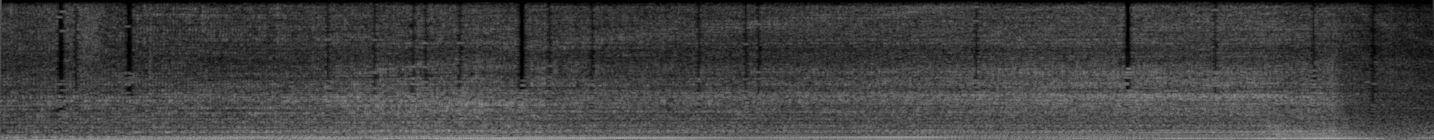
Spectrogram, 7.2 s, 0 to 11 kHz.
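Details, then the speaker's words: Audi RS3 with a big turbo and welded differential on its first drive with the welded differential: it pulls hard with rising turbo whistle, then boost suddenly drops as a charge-pipe hose pops off under acceleration, suspected at the joint between aluminium and original plastic piping. "ouais bah clairement ça a démanchonné très vite ça va être plutôt facile à trouver je pense"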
